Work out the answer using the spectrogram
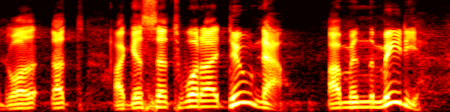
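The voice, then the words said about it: Imitates another person's voice. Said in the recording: “your Bob impression is pretty ... good. ... Bad. ... It's not bad.”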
